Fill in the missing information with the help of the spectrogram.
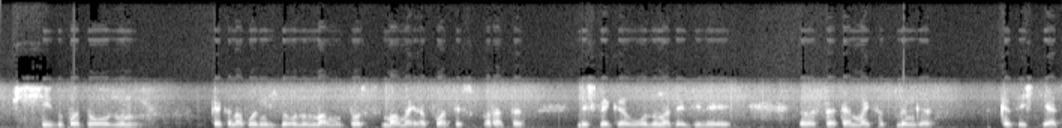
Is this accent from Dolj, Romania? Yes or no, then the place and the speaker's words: yes; Craiova, Dolj, Romania; Sunt din Craiova.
